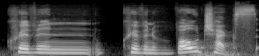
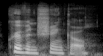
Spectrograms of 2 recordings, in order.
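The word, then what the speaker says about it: Krivonischenko: In 1997, it was revealed that the negatives from Krivonovchek's, I'm saying it wrong. I see I could say it right earlier. Hold on. Krivonchenko, sorry.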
